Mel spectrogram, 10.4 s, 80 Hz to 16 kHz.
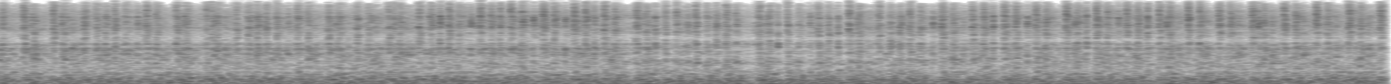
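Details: V8 after swapping to a 2-barrel carburetor, hole patched and taped, choke nearly open while warming: deep, steady idle with slight lumpiness. Runs better than before but mixture still not right, cause unconfirmed; slight smoke noted.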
